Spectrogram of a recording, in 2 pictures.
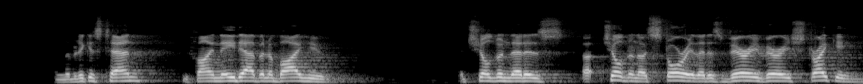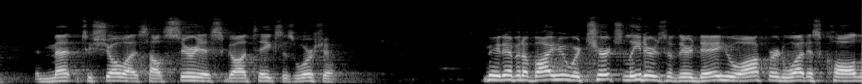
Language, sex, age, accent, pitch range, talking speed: English, male, 30-49, American, 155-195 Hz, 155 wpm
